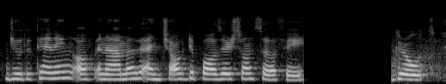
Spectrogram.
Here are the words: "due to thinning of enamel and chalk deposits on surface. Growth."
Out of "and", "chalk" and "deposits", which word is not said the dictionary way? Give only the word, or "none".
none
